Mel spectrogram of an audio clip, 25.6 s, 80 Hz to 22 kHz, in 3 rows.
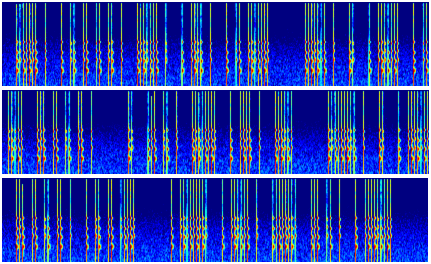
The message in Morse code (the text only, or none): V0VK7 VEBZ1 EWHKS 4EB18 6XHW6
